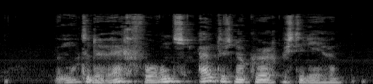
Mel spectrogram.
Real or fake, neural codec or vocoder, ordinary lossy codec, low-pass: fake; vocoder, 48 kHz, 128 mel bands, Vocos; AAC, 64 kbps; 10.8 kHz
